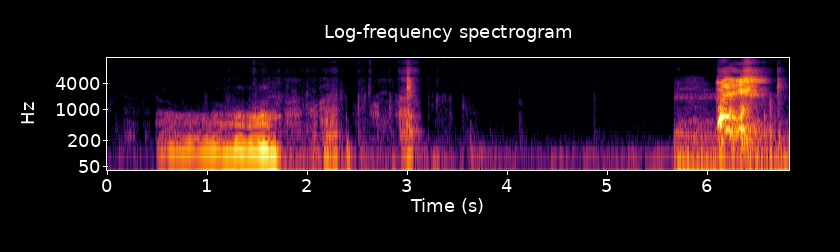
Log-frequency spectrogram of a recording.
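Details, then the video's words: Pet dog responding when someone sneezes: a low, drawn-out grumbling vocalization lasting about a second, then quiet rustles, followed by a brief sharp noisy burst near the end. "재채기하면 뭐라하는 강아지"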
